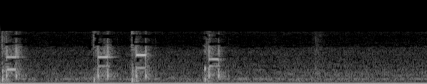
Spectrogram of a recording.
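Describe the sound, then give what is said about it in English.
Telephone keypad tones as a number is redialed: a few short, steady beeps at uneven intervals, the last one faint, over a constant low background hum. “Let's see what happens when we dial that again.”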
